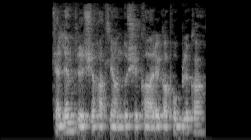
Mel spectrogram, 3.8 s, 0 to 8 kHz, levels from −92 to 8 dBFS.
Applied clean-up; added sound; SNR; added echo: none; none; none; none.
